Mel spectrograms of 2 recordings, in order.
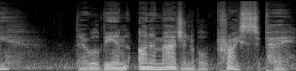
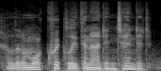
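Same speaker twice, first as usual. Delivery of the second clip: ordinary delivery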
